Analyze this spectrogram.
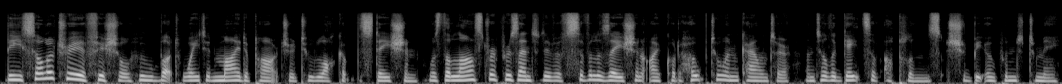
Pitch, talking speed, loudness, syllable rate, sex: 180 Hz, 190 wpm, -21 LUFS, 6.0 syllables/s, female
